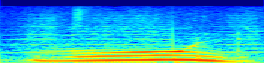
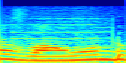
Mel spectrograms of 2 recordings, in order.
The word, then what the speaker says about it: wound: मैं बताती हूँ कि मैं जब छोटी थी मैं इस वर्ड को गलत प्रोनाउंस करती थी, मैं वाउंड बोलती थी। होता है कई बार हमें नहीं पता होता, तो आप भी अपना करेक्ट कर लीजिए। वूंड है ये, वूंड।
